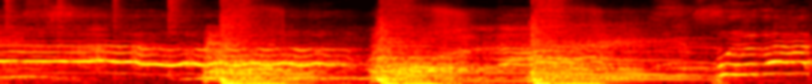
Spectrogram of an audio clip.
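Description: Female lead singer with a live band, holding a long note with wide vibrato. The band drops out at the start and comes back in about a second in, and near the end it cuts out again as she slides up into a new held note.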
